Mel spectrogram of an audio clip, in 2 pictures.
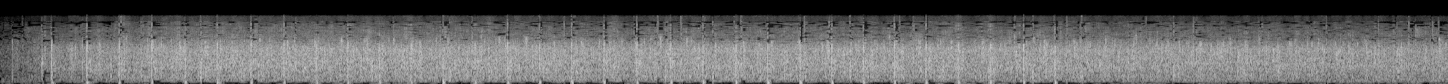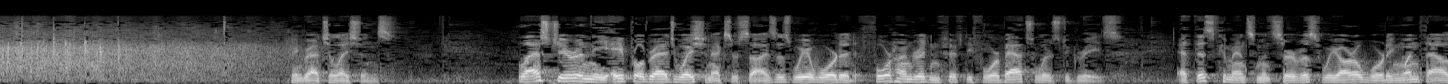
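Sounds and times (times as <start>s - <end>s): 
audience applause: 0.0s - 17.3s
speech: 17.4s - 18.5s, 19.7s - 28.9s.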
